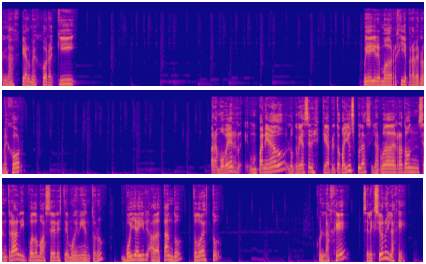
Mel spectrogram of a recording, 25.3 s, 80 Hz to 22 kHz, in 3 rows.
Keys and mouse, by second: 3.4 right click, 3.8 click, 7.9 click, 10.4 right click, 12.4 KP_7, 15.2-19.0 shift+middle drag, 19.2-21.0 shift+middle drag, 21.0-23.7 drag, 23.7 g, 24.2 click.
